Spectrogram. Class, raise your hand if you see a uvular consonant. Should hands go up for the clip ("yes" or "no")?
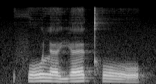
no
